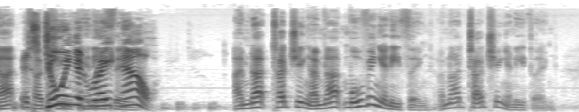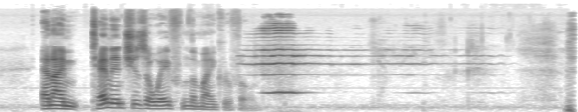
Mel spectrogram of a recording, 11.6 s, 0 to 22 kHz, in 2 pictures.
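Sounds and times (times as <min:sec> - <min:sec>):
speech: 0:00.0 - 0:01.7, 0:02.4 - 0:05.6, 0:06.2 - 0:08.6
high-pitched mosquito whine: 0:08.2 - 0:10.9.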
